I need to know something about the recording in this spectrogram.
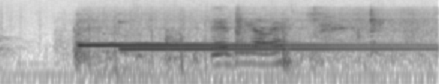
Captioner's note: door bell ringing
